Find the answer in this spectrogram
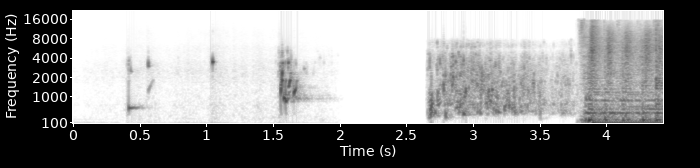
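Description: Three short, bubbly plop sound effects, like water drips, followed about two and a half seconds in by a burst of rushing, splash-like noise. Near the end, the children's song's band music comes in with drums.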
